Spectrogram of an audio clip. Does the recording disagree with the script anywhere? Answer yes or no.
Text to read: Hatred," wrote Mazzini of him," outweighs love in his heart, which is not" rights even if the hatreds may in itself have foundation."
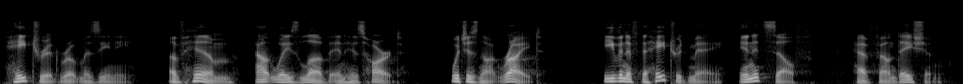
yes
